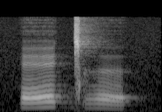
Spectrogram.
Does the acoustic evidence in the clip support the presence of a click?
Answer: yes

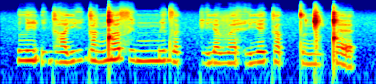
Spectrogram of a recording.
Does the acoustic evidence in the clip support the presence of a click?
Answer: yes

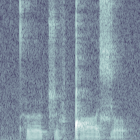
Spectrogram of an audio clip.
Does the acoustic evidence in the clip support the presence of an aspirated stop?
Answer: yes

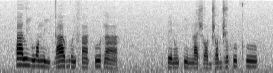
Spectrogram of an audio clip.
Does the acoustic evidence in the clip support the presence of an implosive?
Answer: yes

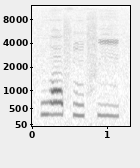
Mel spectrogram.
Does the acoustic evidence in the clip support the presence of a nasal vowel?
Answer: yes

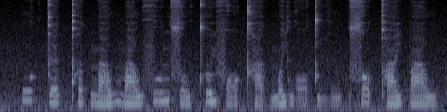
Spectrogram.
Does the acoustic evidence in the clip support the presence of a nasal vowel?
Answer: no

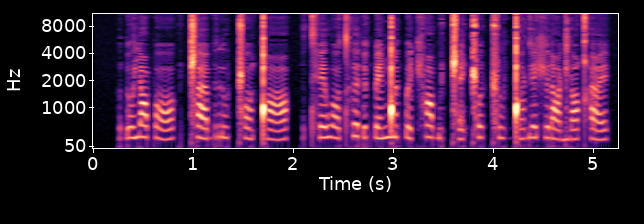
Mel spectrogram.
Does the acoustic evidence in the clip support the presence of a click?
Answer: yes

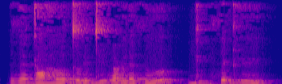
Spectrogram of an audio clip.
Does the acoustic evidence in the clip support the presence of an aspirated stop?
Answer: no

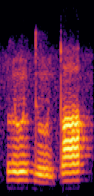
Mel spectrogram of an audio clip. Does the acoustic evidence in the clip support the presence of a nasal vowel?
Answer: yes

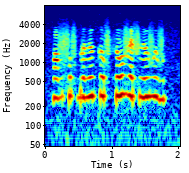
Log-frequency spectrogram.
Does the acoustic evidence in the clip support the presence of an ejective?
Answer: no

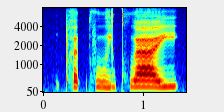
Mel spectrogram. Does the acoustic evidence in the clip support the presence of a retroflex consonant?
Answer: no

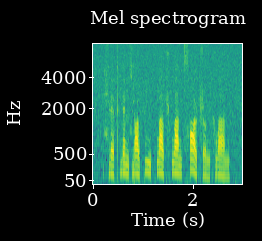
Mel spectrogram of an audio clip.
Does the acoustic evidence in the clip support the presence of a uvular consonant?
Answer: no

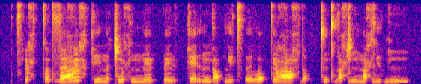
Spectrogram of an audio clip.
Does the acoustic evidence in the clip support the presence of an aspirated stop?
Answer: no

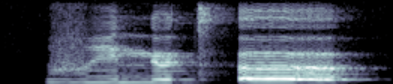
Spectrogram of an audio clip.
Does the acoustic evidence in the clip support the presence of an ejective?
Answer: yes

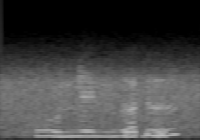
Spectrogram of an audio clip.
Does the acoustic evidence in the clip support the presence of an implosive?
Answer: yes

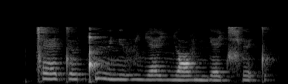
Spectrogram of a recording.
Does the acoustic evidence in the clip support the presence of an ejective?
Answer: yes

